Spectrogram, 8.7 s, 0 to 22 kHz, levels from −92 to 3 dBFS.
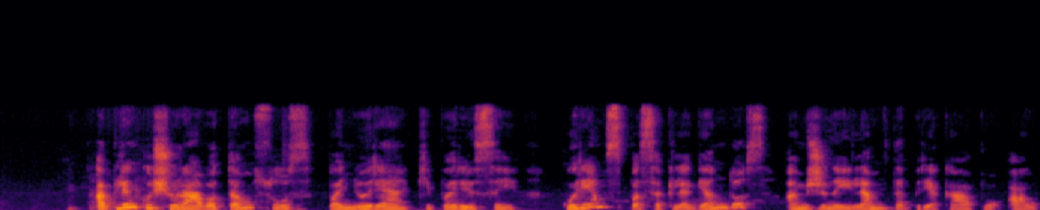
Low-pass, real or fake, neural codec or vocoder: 10.8 kHz; real; none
